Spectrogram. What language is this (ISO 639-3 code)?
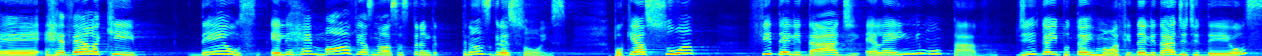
por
